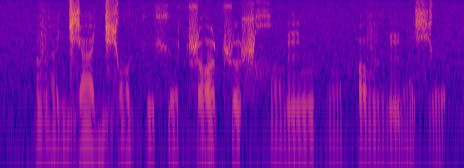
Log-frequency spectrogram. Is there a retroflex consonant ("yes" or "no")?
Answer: yes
